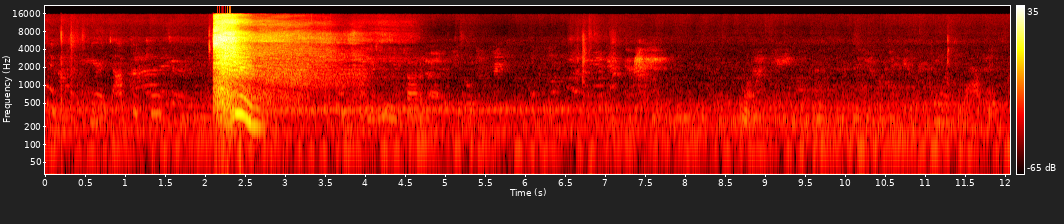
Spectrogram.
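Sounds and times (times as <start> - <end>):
person sneezing: 2.1 - 3.9.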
